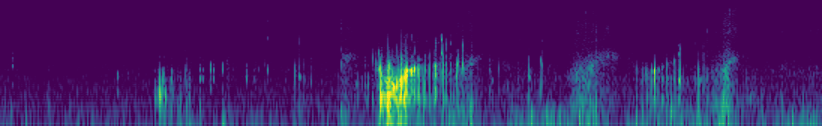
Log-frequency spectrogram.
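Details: Woman's stomach growling recorded for ASMR: borborygmi, bowel sounds.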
